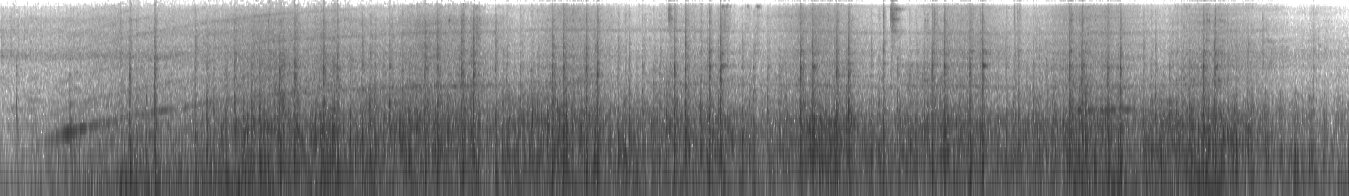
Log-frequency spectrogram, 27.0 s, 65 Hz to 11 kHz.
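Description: R46 subway train pulling out and running close past, its traction motors whining steadily higher in pitch as it picks up speed. The wheels clack over the rail joints in a dense run of clicks with a heavy rumble.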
